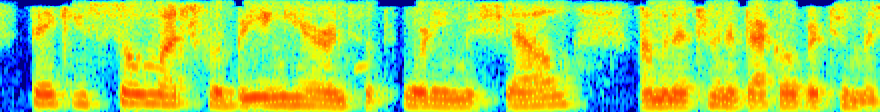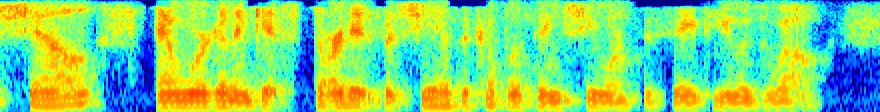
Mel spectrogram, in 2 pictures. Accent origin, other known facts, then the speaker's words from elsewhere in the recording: Las Vegas, Nevada, United States; I am hailing from Las Vegas, Nevada.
